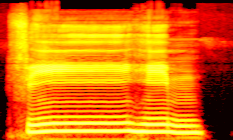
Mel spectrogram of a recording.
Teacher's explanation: huruf fi kita panjangkan dua harakat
